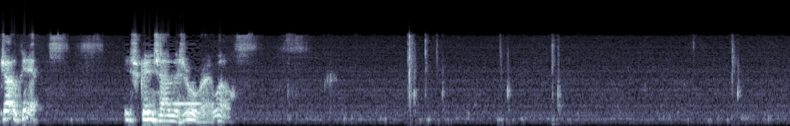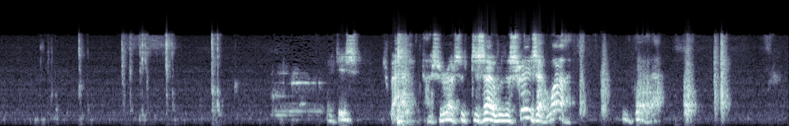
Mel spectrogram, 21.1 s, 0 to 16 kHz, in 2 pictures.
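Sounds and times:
computer keyboard typing: 5.4 - 6.0, 6.7 - 7.6, 11.1 - 13.6.

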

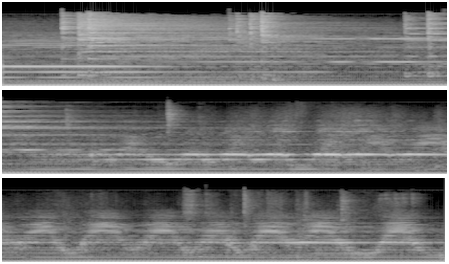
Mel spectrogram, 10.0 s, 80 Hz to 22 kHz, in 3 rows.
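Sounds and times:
steady held ringing tone: 0.0 - 8.2
bass guitar droning: 0.0 - 10.0
distorted electric guitar: 0.0 - 10.0.

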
